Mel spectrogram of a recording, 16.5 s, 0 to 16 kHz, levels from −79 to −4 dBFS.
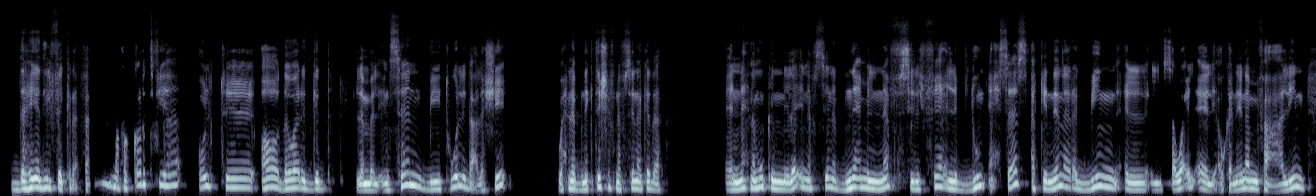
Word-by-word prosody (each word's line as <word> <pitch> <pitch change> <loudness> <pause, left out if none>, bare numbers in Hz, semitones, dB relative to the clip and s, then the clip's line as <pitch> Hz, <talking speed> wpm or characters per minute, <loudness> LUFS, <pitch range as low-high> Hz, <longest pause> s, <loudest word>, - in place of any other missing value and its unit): ده 125 +3 +1
هي 160 +4 +6
دي 160 +1 +2
الفكرة 155 -1 -2
فلما 225 -6 -6
فكرت 210 +9 -4
فيها 210 -1 -2 0.2
قلت 180 +2 -4 0.5
آه، 170 +2 +1
ده 145 +1 +1
وارد 155 -4 +1
جدًا 140 +2 -2 0.3
لمّا 240 +1 +5
الإنسان 195 - +1
بيتولد 145 +6 -1
على 115 +2 -7
شيء 120 - -2 0.6
وإحنا 150 -2 +2
بنكتشف 145 +5 0
نفسنا 135 +1 0
كده، 125 -4 -3 0.8
إن 130 +3 +4
إحنا 155 0 +1
ممكن 150 -4 +4
نلاقي 155 +8 +2
نفسنا 155 +2 -1
بنعمل 145 +1 +3
نفس 175 +1 -2
الفعل 140 +3 +1
بدون 135 - 0
إحساس، 240 +2 -4
أكننا 155 +6 +1
راكبين 160 +6 0 0.2
ال 125 -1 0
السواق 130 +5 -1
الآلي 135 -6 -2
أو - - -8
كأننا 135 +6 0
مفعلين 140 - 0
150 Hz, 140 wpm, -23 LUFS, 135-175 Hz, 0.8 s, هي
